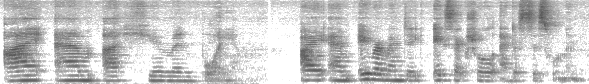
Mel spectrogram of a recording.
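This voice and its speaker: Soft-spoken woman in her twenties. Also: medium pitch, flat delivery, measured pace, creaky. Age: 20s. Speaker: video creator. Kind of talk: interview-style self-introductions.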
